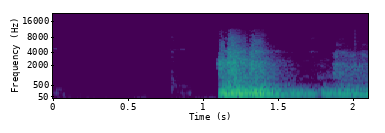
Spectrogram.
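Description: Dead silence for about a second, then a sudden loud bump as a microphone's audio cuts in, followed by room noise and a steady low electrical hum.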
